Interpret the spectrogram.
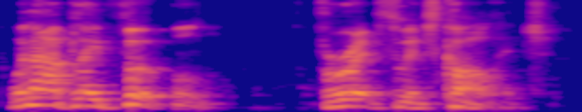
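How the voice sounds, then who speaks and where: A man acts out a dopey young football hero in an old-time radio mystery. He is impulsive and blustering, with a bright, high, very animated voice that leaps around as he gets worked up. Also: unhurried, exaggerated voice. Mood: sheepish, boastful. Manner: excitable, blustering. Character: dopey young male ex-college football player, impulsive, lovesick. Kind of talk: 1940s radio comedy-mystery acting.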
